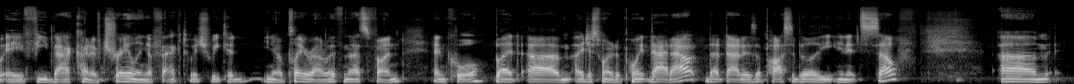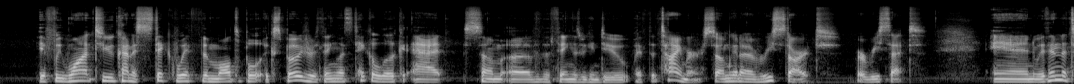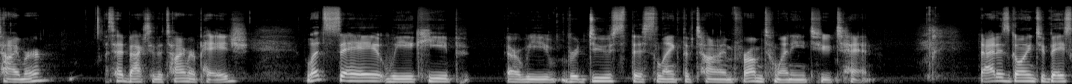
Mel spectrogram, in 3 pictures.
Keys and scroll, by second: 1.5 3, 9.9 Delete, 18.5 1, 29.1-30.0 typing.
